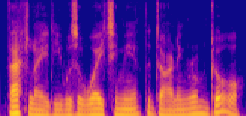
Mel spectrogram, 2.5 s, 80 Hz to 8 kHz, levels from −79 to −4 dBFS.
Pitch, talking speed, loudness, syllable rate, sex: 110 Hz, 245 wpm, -20 LUFS, 6.2 syllables/s, male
